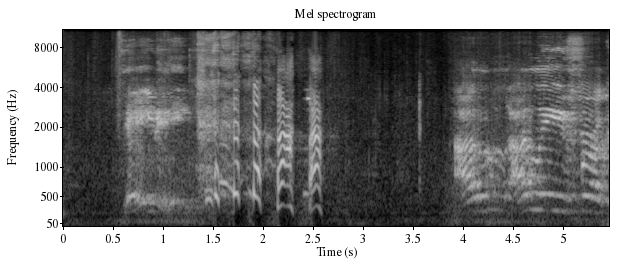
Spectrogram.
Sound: laughs

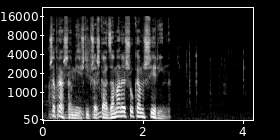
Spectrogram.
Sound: phone beeps

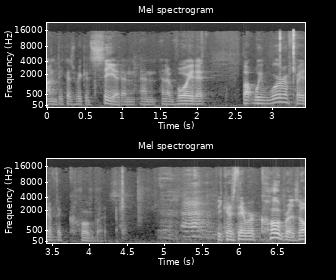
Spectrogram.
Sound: laughter

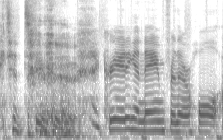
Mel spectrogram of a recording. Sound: everyone laughs

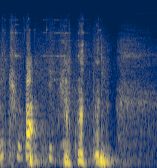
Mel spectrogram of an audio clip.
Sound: chuckles

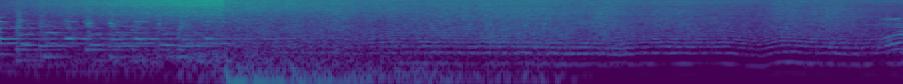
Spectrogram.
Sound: drone propellers buzzing

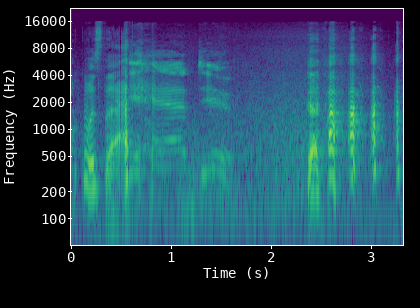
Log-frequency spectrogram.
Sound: laughs

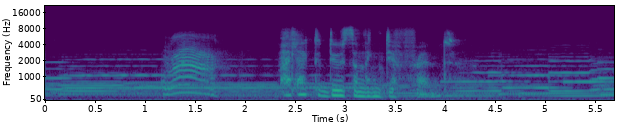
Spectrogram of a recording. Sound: meows

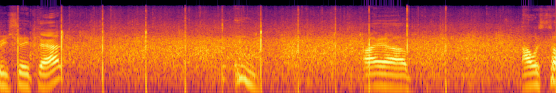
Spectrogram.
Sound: applause

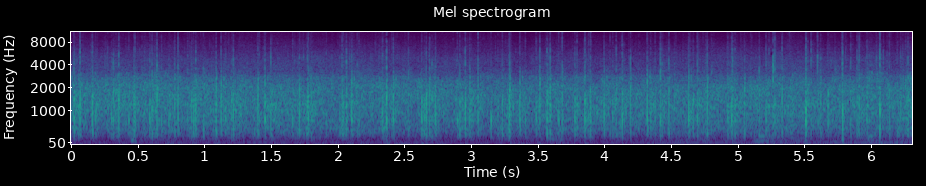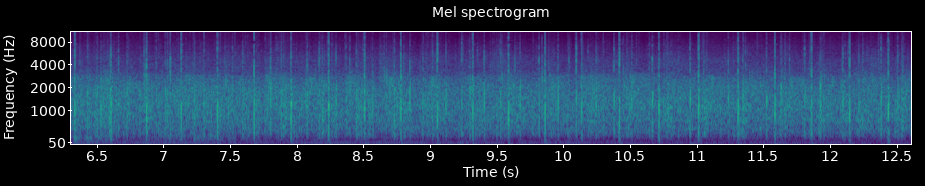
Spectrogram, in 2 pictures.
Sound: applause

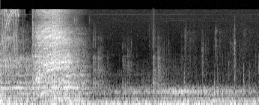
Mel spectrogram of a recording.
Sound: footsteps; door whirs

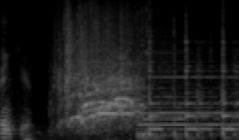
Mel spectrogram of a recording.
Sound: applause

